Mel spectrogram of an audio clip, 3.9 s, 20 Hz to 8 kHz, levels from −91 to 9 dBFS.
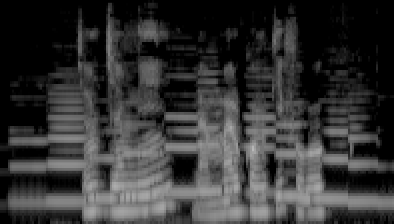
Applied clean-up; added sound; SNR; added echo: classical method spectral subtraction.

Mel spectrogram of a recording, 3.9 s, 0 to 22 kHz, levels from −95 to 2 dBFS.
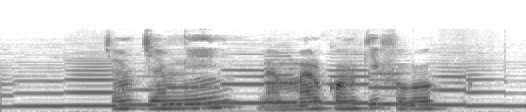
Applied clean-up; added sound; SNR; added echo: none; Wind instrument, woodwind instrument; 2 dB; none.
